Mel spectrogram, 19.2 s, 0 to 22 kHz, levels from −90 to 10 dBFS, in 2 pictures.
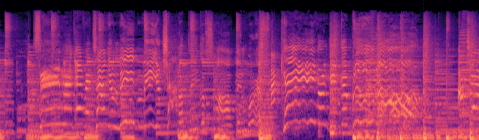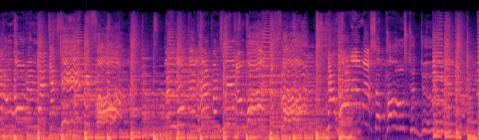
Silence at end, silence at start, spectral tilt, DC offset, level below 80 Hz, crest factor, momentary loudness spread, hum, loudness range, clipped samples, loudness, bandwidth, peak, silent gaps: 0 s; 0 s; -3 dB/octave; under 0.1%; -24 dBFS; 14 dB; 7 LU; none; 2 LU; under 0.1%; -14 LUFS; 16 kHz; 0 dBFS; none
